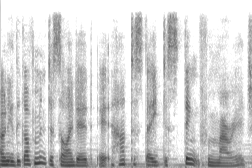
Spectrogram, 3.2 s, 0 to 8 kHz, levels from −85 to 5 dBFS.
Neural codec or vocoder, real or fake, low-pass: vocoder, 44.1 kHz, 128 mel bands, Pupu-Vocoder; fake; 7.2 kHz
